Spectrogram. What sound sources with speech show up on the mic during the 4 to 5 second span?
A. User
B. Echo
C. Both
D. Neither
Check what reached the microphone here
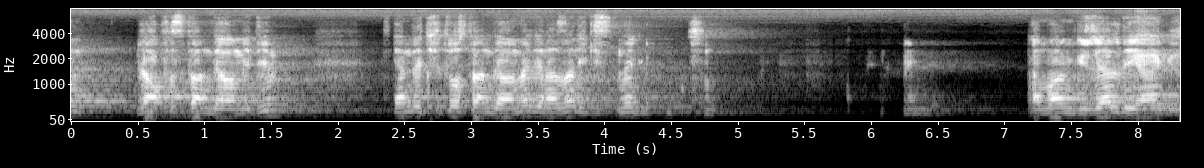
B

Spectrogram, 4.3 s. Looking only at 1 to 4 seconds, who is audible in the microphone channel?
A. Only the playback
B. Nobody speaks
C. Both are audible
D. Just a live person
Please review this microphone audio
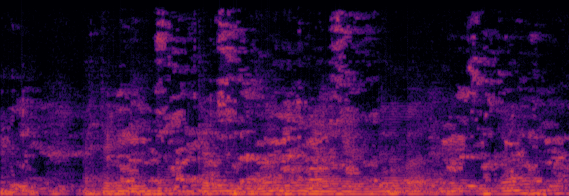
C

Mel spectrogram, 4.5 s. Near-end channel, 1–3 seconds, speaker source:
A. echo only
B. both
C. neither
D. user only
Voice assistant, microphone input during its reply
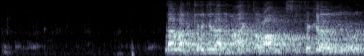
A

